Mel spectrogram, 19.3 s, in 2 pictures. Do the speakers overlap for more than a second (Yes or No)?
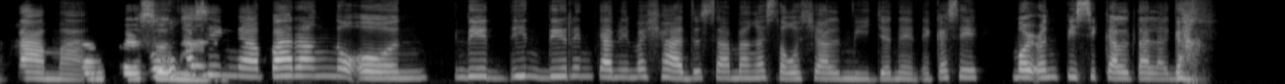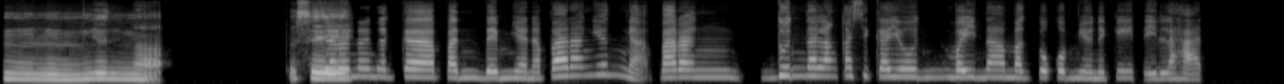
No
